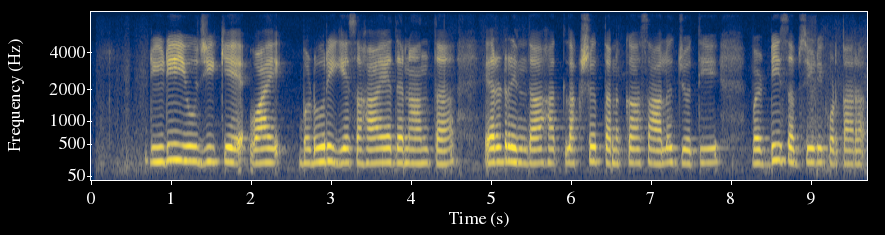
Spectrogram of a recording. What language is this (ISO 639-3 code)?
kan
